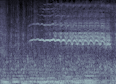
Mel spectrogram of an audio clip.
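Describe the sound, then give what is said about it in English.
A horse pulling a heavy wagon through snow lets out a long, high whinny that quavers and wavers in pitch for nearly two seconds, over a steady low rumble of hooves and movement. “The horses tear loose from their tracers and bolt, and the Slovaks scatter and vanish after them.”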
